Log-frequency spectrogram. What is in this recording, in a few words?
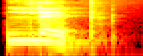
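"lib", British English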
